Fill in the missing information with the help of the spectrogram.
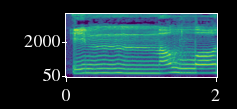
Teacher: nun tasydid, hukumnya adalah gunnah nun, dibaca tahan 4 ketukan dan didengung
